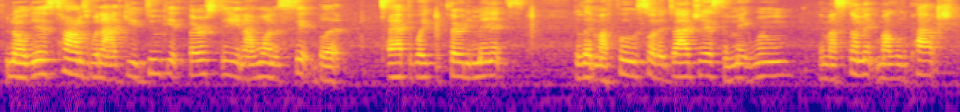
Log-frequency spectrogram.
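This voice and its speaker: Casual mukbang host: woman with a lowish voice, folksy and chatty, recorded in a very roomy space. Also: fairly even intonation, brisk. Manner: folksy, addresses listeners as y'all. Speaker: food vlogger. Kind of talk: casual chatty mukbang, talking to viewers while eating. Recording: echoey room, faint background noise.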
